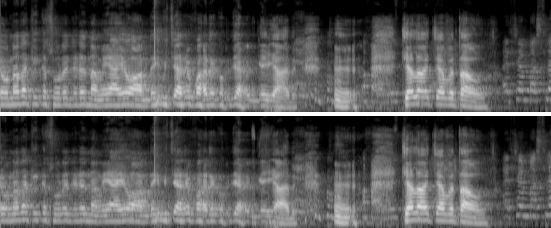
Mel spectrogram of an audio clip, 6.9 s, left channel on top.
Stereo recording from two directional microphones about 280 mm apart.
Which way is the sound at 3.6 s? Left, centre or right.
Centre.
